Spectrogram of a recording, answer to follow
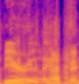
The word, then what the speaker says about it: BERO: BERO. What's the pronunciation? Not BERO. BERO. BERO. Yeah.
